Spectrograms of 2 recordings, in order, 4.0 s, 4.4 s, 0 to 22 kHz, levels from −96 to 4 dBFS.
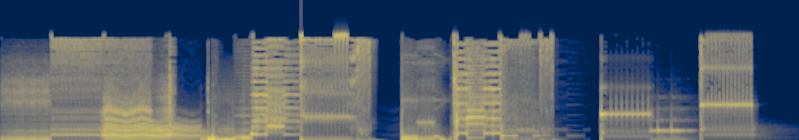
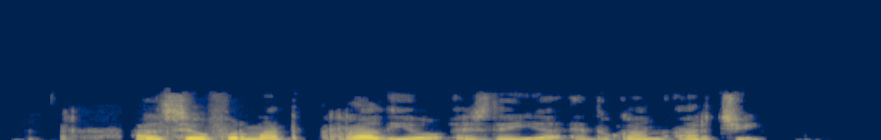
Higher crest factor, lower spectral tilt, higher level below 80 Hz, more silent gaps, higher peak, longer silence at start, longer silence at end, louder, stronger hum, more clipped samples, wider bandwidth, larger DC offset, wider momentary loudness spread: about the same, 20 dB vs 18 dB; second, -2.5 dB/octave vs -7.5 dB/octave; first, -38 dBFS vs -60 dBFS; second, none vs 1.53-1.59 s; about the same, 0 dBFS vs -2 dBFS; second, 0 s vs 0.7 s; second, 0.2 s vs 0.6 s; about the same, -17 LUFS vs -19 LUFS; neither; neither; first, 17.5 kHz vs 7.6 kHz; neither; second, 9 LU vs 13 LU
